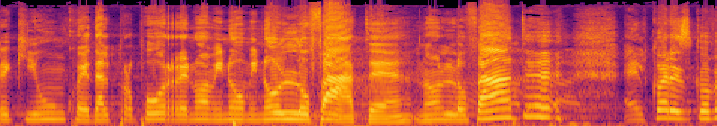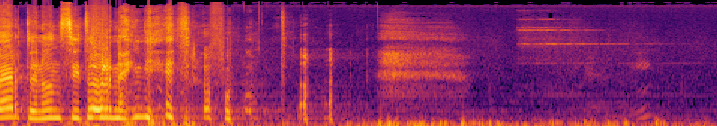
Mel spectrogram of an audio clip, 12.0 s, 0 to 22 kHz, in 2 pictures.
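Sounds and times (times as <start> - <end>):
speech: 0.0 - 9.3
small bell ringing to signal the end of a session: 10.3 - 11.9.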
